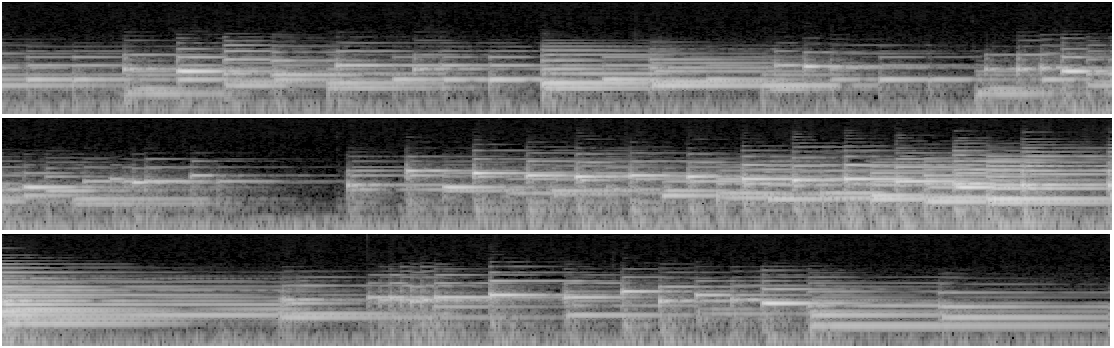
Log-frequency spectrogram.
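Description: Solo piano music, dipping quietly about ten seconds in before a fuller passage with higher notes.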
